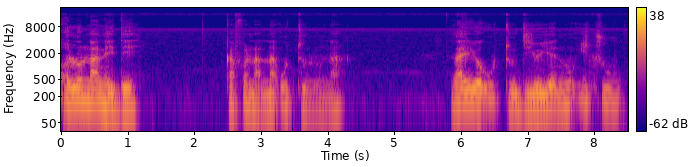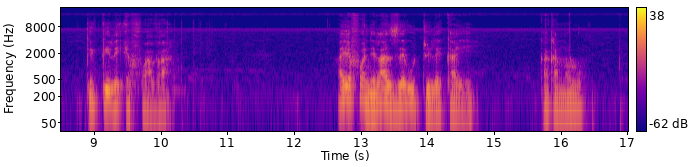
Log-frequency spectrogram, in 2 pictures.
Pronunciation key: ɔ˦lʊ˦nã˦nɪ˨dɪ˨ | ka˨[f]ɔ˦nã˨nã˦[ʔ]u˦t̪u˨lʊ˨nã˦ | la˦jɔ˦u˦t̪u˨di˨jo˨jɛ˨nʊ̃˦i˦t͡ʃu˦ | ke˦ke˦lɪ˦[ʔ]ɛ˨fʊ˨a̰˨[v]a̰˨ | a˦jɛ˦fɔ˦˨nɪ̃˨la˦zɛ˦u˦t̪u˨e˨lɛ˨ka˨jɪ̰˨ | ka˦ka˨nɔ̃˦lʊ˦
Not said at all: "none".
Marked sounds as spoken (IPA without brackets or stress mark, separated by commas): f, ʔ, ʔ, v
